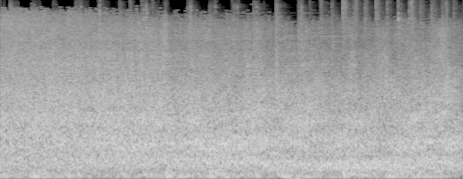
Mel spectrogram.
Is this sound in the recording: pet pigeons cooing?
no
